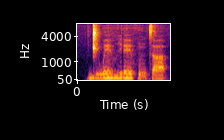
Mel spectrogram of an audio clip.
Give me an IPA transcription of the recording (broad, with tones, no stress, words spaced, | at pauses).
d͡ʒi˨weː˦ vi˦ ɾeː˦fũ˨nt͡sa˨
